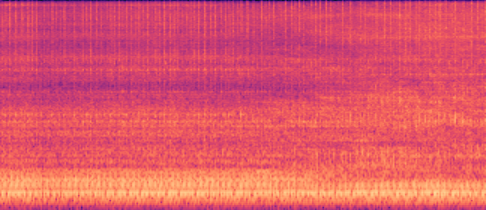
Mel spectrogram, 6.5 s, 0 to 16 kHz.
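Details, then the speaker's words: 1975 Yamaha RD200 two-stroke twin, first start after 20+ years in a barn: fast, steady buzz idling right at about 2,000 rpm with even pitch, no stumbles; both cylinders running and oiling, only issue a leaking petcock; normal idle. "idling right at two 2 000 RPMs wow sounds amazing first start idles perfectly"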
